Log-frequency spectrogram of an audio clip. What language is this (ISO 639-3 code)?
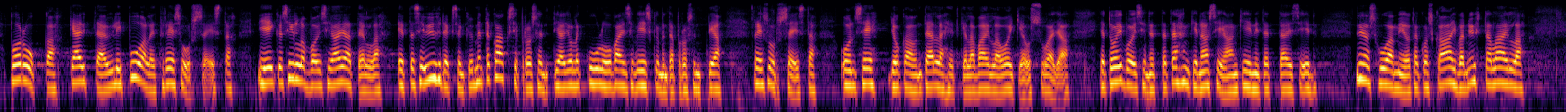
fin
